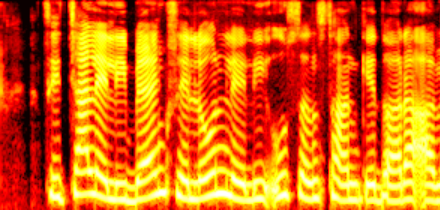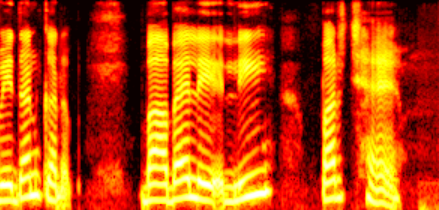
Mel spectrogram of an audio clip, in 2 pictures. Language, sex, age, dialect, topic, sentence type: Maithili, female, 36-40, Angika, banking, question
